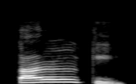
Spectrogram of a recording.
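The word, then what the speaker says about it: 딸기: Selanjutnya ada ta. Riel di bawah jadi L. Jadi tal. Bacanya tal. Dan ki. Jadi talki. Talki.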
